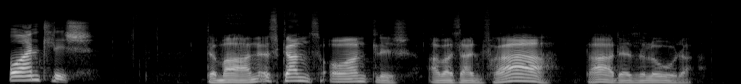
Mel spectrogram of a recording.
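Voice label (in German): "oorndlich", Wittlicher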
